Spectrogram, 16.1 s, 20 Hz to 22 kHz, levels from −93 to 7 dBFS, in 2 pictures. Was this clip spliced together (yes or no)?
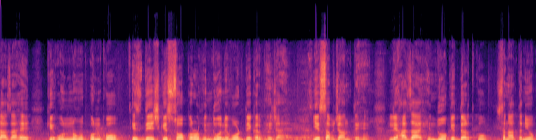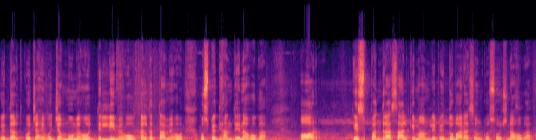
no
